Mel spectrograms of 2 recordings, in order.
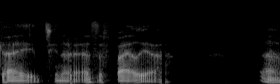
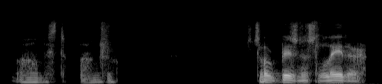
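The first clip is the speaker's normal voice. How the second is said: sleazy, predatory, charming male voice. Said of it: "predatory male voice".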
